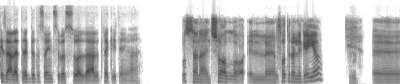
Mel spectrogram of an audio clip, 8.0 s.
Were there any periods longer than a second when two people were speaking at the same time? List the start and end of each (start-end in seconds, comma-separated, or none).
none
